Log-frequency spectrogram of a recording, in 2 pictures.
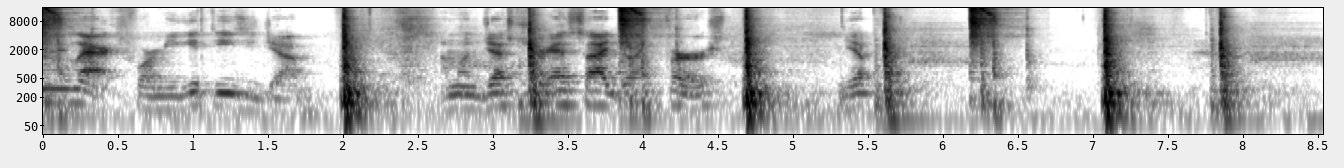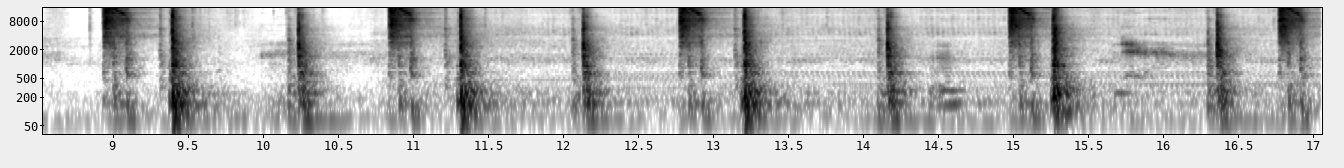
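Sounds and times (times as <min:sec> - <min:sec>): adjusting table clunks: 0:09.0 - 0:13.5, 0:14.1 - 0:15.6, 0:16.3 - 0:17.0.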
